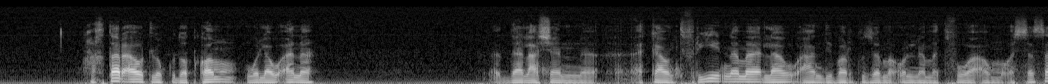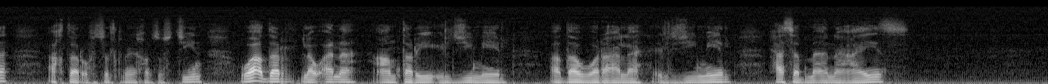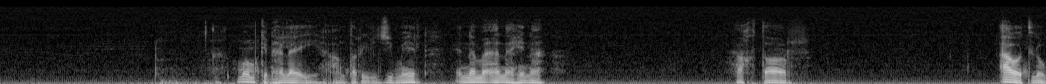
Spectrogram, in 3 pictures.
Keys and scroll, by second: 13.6 BackSpace, 13.9 BackSpace, 14.2 BackSpace, 14.7 BackSpace, 17.3 shift+g, 21.1 a, 25.8 BackSpace, 26.0 BackSpace, 26.4 BackSpace, 28.4 i, 29.0 o, 30.1 o.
